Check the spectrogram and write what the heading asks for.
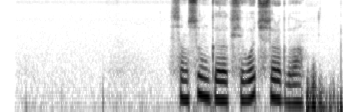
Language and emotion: Russian, neutral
